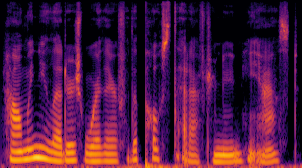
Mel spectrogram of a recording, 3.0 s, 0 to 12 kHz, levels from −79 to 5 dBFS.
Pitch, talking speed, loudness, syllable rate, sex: 160 Hz, 240 wpm, -16 LUFS, 6.4 syllables/s, female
